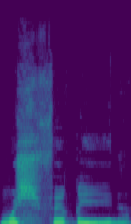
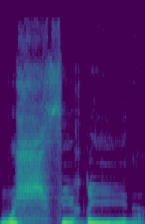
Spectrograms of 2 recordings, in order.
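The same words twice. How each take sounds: The two takes are said the same way.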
